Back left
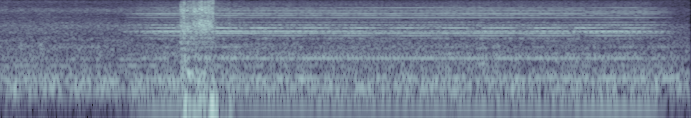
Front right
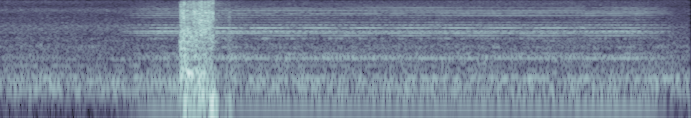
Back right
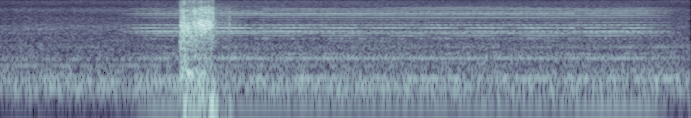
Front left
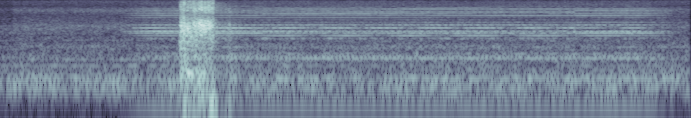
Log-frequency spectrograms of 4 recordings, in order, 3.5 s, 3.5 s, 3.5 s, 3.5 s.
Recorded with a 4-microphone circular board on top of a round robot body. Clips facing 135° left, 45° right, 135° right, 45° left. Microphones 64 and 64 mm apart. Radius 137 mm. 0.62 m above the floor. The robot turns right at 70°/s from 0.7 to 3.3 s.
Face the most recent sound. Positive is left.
turn(degrees=130)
